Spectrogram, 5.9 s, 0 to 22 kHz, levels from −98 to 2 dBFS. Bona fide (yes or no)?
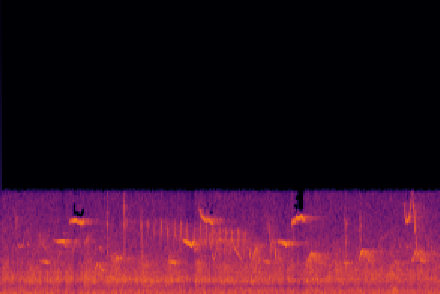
yes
